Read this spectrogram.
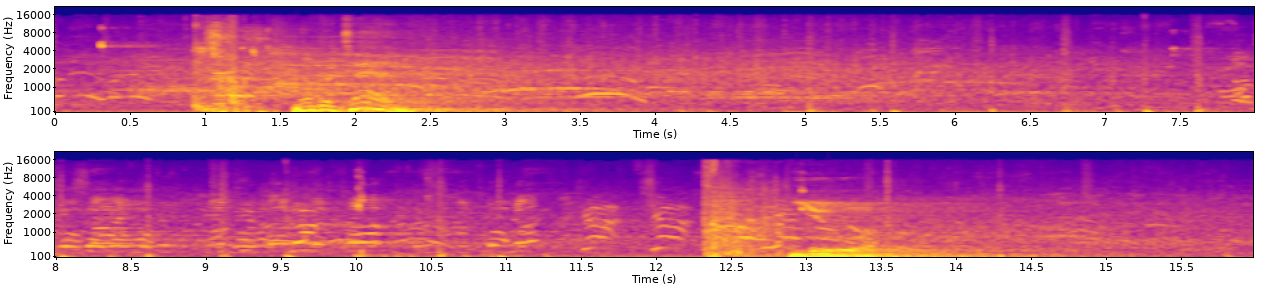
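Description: A crowd in a large arena cheers loudly.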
